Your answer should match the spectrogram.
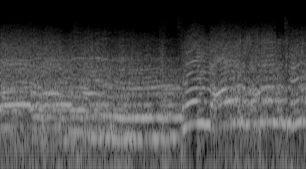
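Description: Qawwali music: a singer holds one long note that slides slowly downward. About one and a half seconds in, a new wavering, ornamented phrase begins.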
